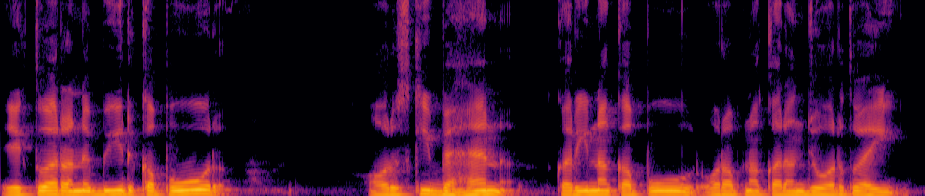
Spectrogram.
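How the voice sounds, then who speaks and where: Slow, dark-voiced Indian man teaching vocabulary. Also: mid-range voice, level tone, dull audio. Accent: Indian English. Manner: slow, patient, drawn-out word lists. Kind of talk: explaining English words in Hindi.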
